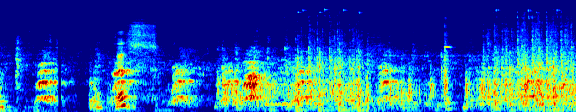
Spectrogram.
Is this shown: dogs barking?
yes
